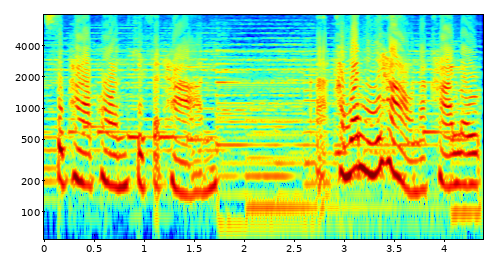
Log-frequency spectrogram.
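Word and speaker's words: 你好: ค่ะ ฉัน ชื่อ สุภาพร สุด สถาน คำ ว่า หนี ห่าว นะ คะ เรา รู้ โดย ทั่ว กัน อยู่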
